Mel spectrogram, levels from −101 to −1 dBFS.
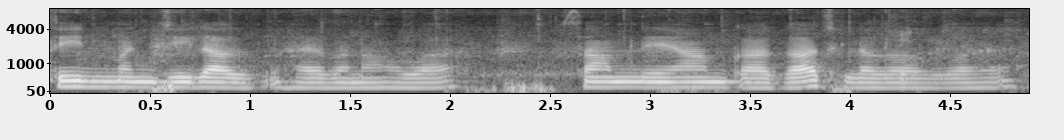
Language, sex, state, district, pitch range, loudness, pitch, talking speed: Maithili, female, Bihar, Samastipur, 135-145 Hz, -19 LUFS, 135 Hz, 145 wpm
